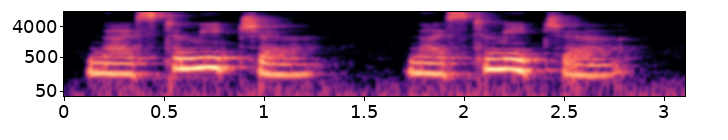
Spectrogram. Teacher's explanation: It's also sometimes called a semivowel or a glide, but really it's officially a consonant, y. So when we have t followed by y, usually this changes to ch, ch.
